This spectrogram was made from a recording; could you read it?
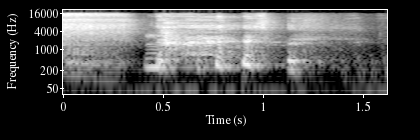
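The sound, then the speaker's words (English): A few short, throaty coughs in quick succession, close and moderately loud, sounding like a person voicing or imitating the coughs rather than a natural fit. “Cough, cough, sneeze. Cocaine snort.”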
